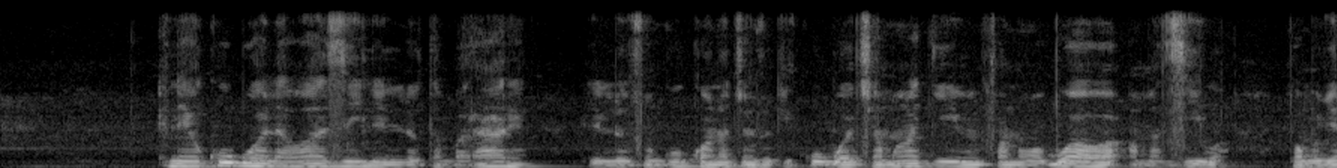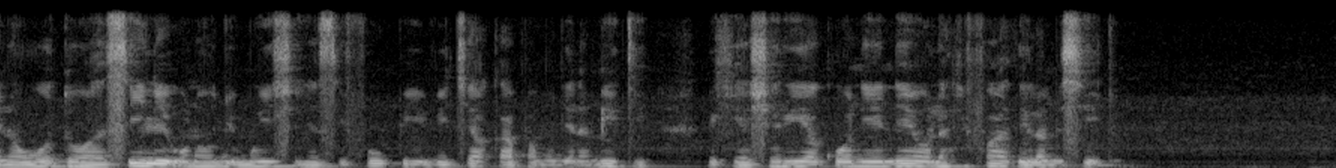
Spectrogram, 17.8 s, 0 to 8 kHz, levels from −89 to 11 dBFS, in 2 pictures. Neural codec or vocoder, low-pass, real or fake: none; 7.2 kHz; real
